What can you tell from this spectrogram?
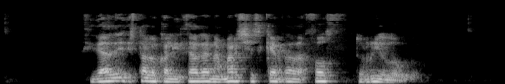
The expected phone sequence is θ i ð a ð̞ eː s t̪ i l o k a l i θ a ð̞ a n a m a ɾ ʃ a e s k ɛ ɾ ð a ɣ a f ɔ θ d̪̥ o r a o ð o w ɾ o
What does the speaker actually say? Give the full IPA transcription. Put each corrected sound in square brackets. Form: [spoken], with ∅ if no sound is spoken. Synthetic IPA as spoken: θ i ð a ð̞ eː s t̪ [a] l o k a l i θ a ð̞ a n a m a ɾ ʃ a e s k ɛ ɾ ð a [ð] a f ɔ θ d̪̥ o r [i] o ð o w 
